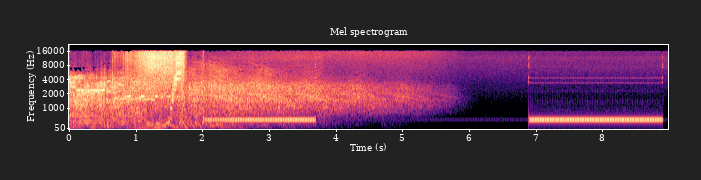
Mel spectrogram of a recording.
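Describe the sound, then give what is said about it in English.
Telephone line tones as a call is placed back to a listener: a steady tone sits under a loud, noisy burst that fades to silence, then a loud, steady tone returns alone. “It's the Jubal Show, and you texted us at 41061 saying you have a dirty little secret, so we're calling you back to ask what your dirty little secret is”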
